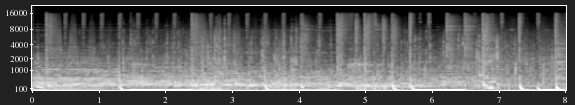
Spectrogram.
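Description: Electronic dance track with a heavy bass line that cuts in and out, over the rattle and rolling noise of a mountain bike on a rocky dirt trail.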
